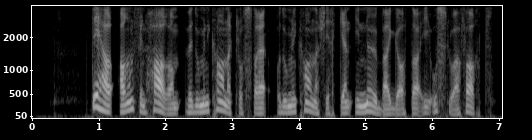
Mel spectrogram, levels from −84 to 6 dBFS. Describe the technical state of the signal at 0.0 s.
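At 0.0 s the speech already sounds gritty and metallic in its sibilants, with energy packed hard against 4 kHz. This is aliasing, present throughout, consistent with unfiltered downsampling to 8 kHz, which folds higher content back as false tones roughly 25 dB below the signal.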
